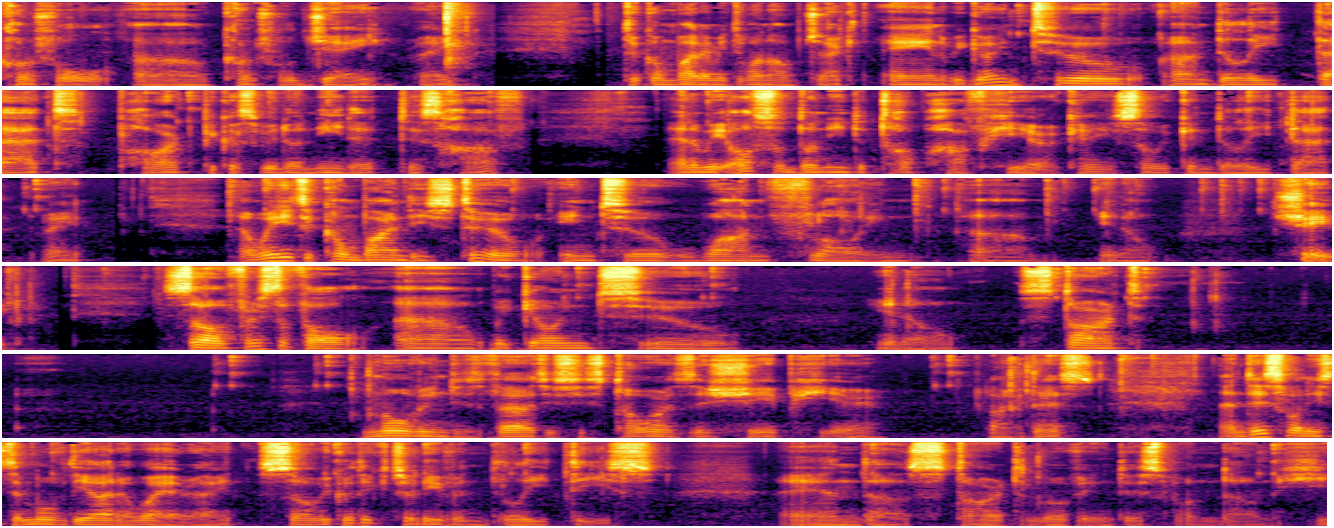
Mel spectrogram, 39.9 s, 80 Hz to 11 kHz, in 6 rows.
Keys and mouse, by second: 2.1 ctrl+j, 4.0 Tab, 7.0 x, 9.5 `, 10.2-12.2 middle drag, 12.6 ctrl+click, 12.9-14.3 middle drag, 12.9 x, 13.8 `, 14.6-22.9 middle drag, 19.8 `, 24.2 g, 25.8 g, 28.3 g, 31.5 `, 36.1 x, 37.4 click, 38.1 g.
